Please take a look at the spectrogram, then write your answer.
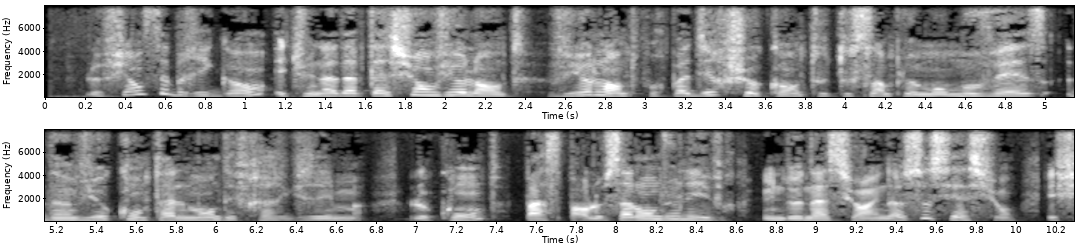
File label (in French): Reportage; Enfant livre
